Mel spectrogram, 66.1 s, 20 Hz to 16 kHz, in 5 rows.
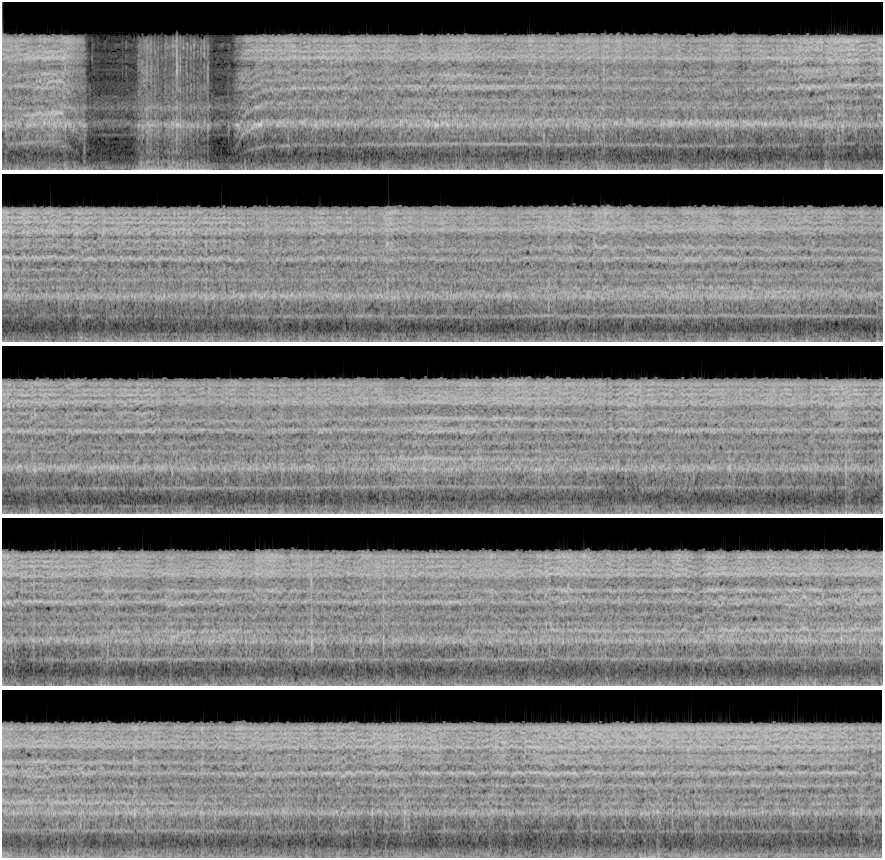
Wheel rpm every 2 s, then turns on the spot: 90, 50, 140, 150, 150, 150, 160, 160, 160, 150, 150, 160, 160, 160, 150, 160, 160, 160, 160, 160, 160, 160, 160, 160, 160, 160, 160, 160, 160, 160, 160, 160, 160.
0-2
